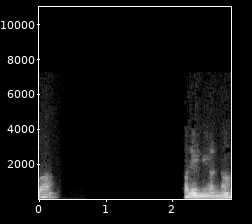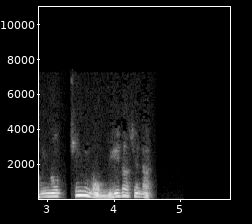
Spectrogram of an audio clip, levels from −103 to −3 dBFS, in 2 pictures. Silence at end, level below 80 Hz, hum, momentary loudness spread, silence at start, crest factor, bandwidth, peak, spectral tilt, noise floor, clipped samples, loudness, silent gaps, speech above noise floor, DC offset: 1.2 s; -68 dBFS; none; 12 LU; 0 s; 16 dB; 3.5 kHz; -6 dBFS; -12.5 dB/octave; under -90 dBFS; under 0.1%; -20 LUFS; 0.69-2.15 s; over 71 dB; under 0.1%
